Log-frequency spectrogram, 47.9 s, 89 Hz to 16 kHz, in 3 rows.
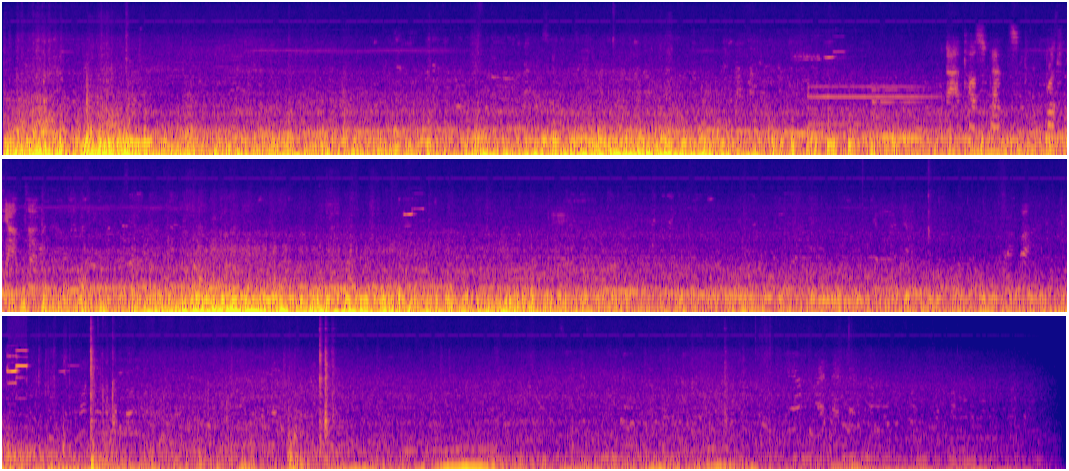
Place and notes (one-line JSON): {"title": "vienna, rathausplatz, tram - wien, rathausplatz, strassenbahn", "date": "2008-05-20 23:40:00", "description": "international city scapes - social ambiences and topographic field recordings", "latitude": "48.21", "longitude": "16.36", "altitude": "187", "timezone": "Europe/Berlin"}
